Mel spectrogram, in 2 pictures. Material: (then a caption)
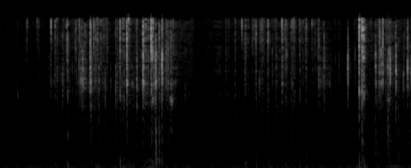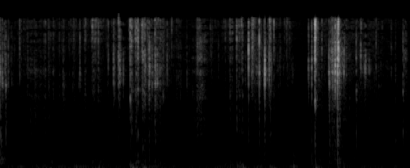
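Soap. A solid green bar of soap, held in a hand with long dark nails, is shaved and scraped with a kitchen knife, and curls and shavings come off the surface. The result is bursts of dry, crisp scraping and crumbly crunching, mostly bright and high, with short sharp scrapes separated by quieter gaps.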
